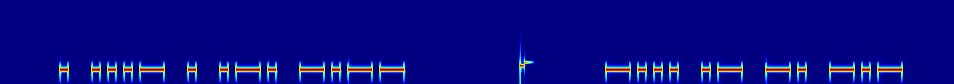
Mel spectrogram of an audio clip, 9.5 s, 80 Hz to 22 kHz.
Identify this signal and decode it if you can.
Morse code, heard as a keyed tone, about 15 wpm, 700 Hz. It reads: EVERY BANK
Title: Sets of 5 Words - New Word Drill - 15wpm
